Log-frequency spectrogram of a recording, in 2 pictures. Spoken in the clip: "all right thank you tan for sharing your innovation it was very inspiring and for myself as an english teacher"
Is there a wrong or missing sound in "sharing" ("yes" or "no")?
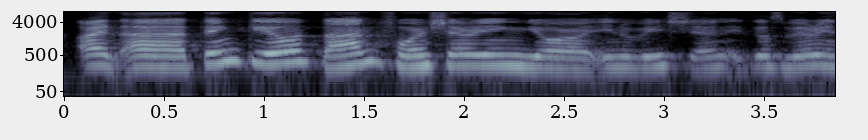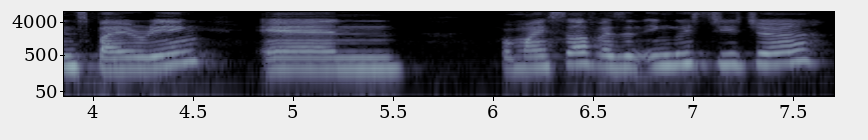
no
